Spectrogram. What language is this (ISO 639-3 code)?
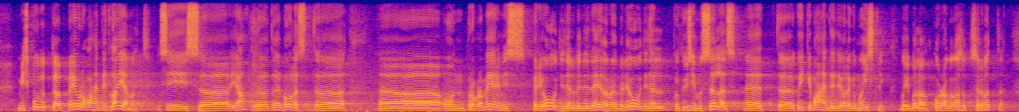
est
